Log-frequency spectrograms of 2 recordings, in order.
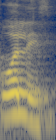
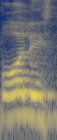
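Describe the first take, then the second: The two takes are said the same way.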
